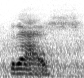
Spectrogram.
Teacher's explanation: People go by their spellings. The last segment of the spelling they pronounce as ch, and as a result they pronounce this word as crutch, not crash, but the correct pronunciation of this word is crash.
